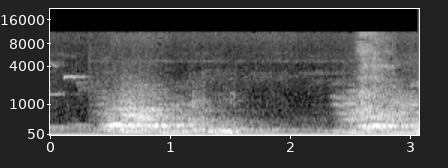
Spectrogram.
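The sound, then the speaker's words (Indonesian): A tiger roars with a deep, rumbling growl that swells in loudly and stays sustained, then surges again near the end. No voices are heard. “Oh, harimau! Matanya ganas memandangku.”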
